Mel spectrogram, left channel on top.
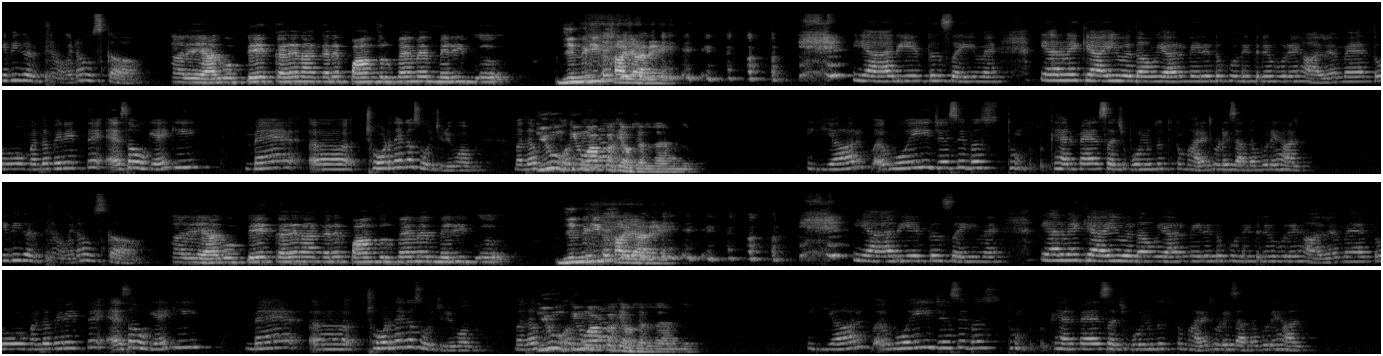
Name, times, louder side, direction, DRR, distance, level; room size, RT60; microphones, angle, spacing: voice 1, 0.0-1.4 2.8-2.9 5.8-7.1 8.0-15.7 16.2-18.5 18.9-20.0 21.8-24.0 24.3-26.8, left 2 dB, 90° left, 4 dB, 0.9 m, -33 dB
voice 2, 1.7-5.0 5.5-6.6 19.1-20.7, left 3 dB, 45° left, 1 dB, 0.5 m, -26 dB
3.8 x 2.8 x 3.4 m, 0.39 s
head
